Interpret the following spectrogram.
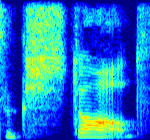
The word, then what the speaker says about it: Gestalt: Gestalt. That sounds almost German. It is. It's a German word.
